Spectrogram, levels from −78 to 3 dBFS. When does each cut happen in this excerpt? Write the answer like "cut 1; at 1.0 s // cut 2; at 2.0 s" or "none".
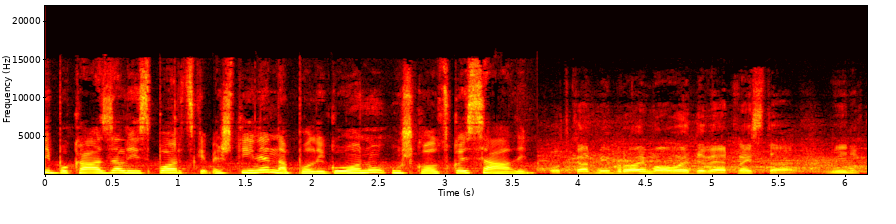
none

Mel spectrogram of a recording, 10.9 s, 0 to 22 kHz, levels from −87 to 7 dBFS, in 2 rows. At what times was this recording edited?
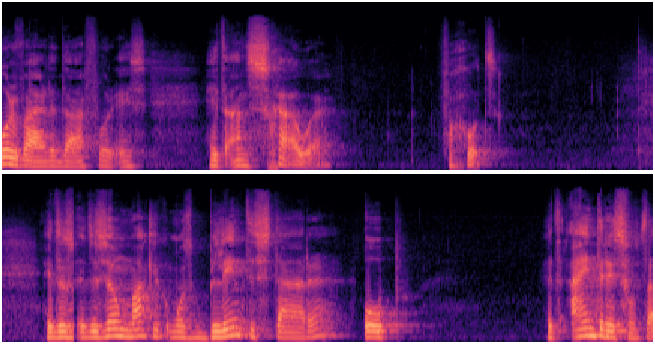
cut 1; at 6.0 s // cut 2; at 8.4 s

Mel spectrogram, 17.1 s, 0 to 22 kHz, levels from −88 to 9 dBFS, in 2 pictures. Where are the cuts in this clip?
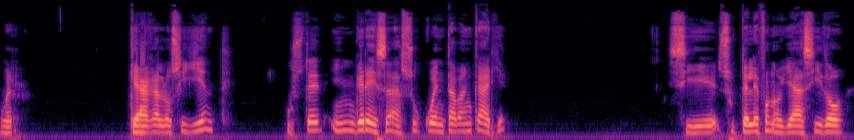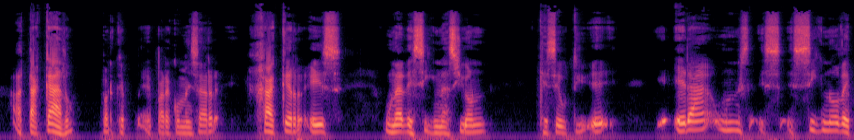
cut 1; at 9.5 s

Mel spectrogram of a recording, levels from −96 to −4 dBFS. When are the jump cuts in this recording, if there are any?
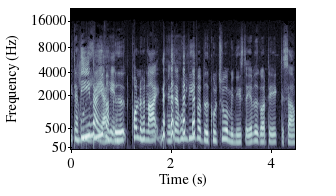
none

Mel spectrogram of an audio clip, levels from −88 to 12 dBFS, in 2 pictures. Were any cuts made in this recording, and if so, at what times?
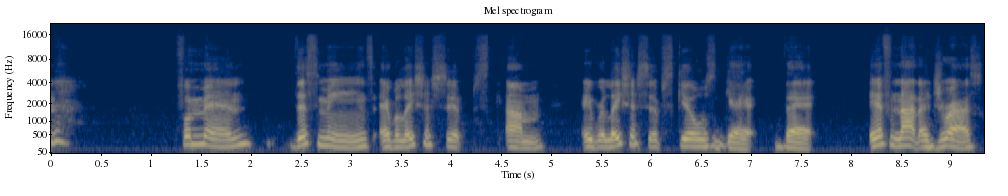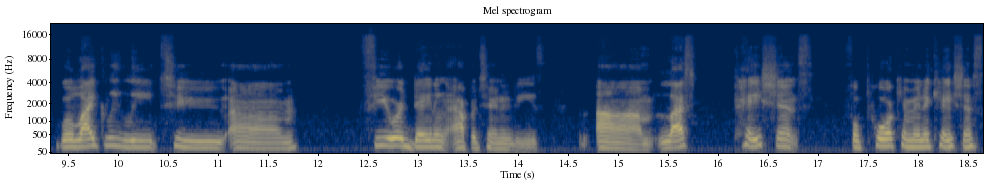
none

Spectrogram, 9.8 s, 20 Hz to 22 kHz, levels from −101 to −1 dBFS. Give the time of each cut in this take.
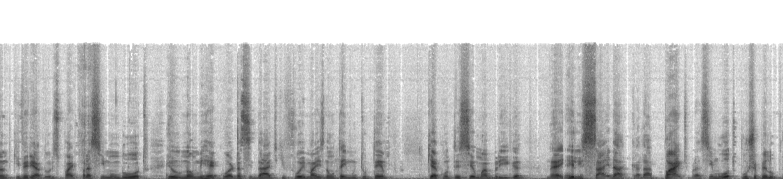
cut 1; at 7.0 s // cut 2; at 8.2 s

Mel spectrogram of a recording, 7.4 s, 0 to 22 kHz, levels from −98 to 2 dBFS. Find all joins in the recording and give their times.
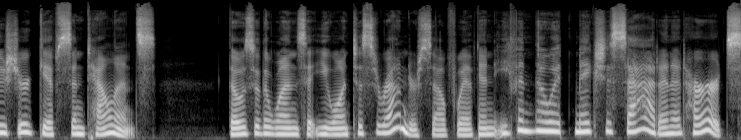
cut 1; at 2.2 s // cut 2; at 4.8 s

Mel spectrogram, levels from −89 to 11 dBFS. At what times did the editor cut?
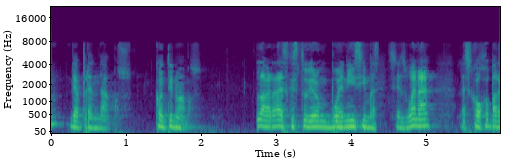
cut 1; at 2.8 s // cut 2; at 4.3 s

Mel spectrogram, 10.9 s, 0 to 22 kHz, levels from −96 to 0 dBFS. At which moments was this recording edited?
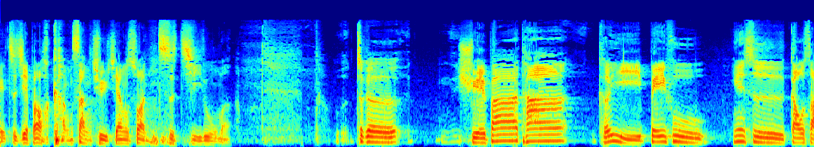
none

